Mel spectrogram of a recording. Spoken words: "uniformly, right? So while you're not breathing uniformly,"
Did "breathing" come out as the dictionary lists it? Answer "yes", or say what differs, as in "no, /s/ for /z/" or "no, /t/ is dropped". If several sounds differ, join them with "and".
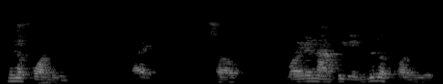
no, /ɹ/ is dropped and /ð/ is dropped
